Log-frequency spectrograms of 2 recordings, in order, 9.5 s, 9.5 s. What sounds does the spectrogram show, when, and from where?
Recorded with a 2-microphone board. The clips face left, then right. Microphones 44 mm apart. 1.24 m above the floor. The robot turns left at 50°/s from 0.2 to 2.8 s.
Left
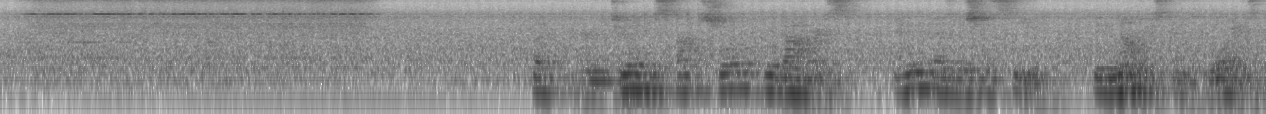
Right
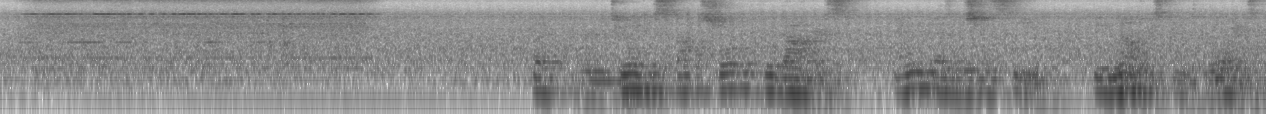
4.0 s a man speaking: 30° left (ahead or behind), 0.9 m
